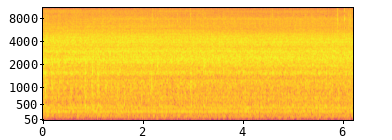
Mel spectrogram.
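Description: Electric drill running steadily at speed, turning a spool on a threaded rod to wind copper wire onto it under tension.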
